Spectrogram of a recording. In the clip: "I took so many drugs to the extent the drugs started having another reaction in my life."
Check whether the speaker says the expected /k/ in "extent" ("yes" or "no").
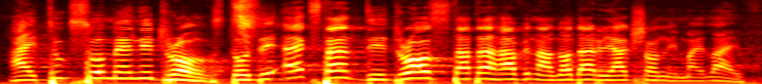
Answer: yes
